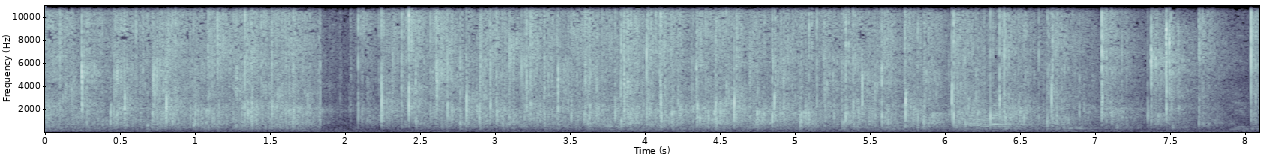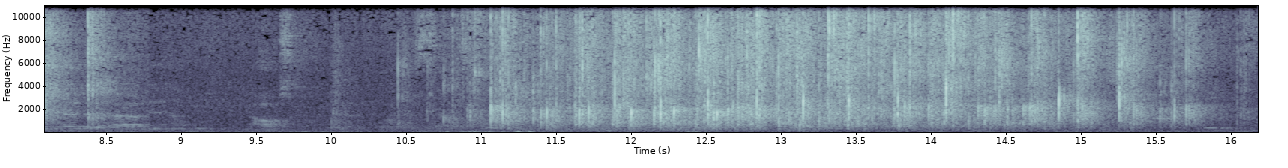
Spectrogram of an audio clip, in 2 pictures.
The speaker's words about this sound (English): Y'all give them a hand as they come up.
